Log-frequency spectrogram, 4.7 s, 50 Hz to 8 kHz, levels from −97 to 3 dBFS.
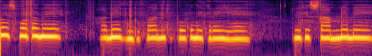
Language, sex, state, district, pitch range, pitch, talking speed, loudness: Hindi, male, Bihar, West Champaran, 260-290 Hz, 265 Hz, 205 wpm, -12 LUFS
